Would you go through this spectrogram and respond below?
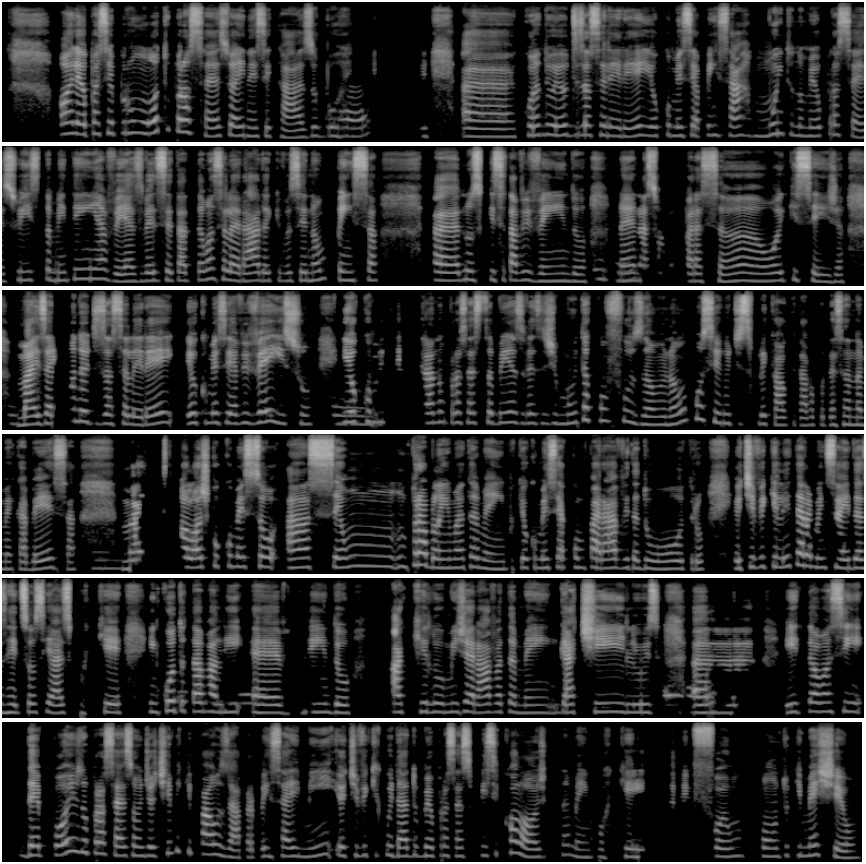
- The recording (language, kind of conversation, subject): Portuguese, podcast, Como você equilibra atividade e descanso durante a recuperação?
- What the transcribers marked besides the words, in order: unintelligible speech; unintelligible speech; other background noise; unintelligible speech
